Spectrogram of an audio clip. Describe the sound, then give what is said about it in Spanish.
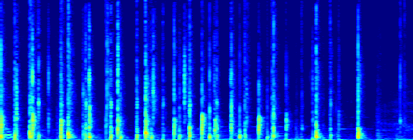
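A small group claps by hand for about three seconds, sharp, uneven claps overlapping in a quick, lively patter with no talking over it. “Un aplauso. Un aplauso.”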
